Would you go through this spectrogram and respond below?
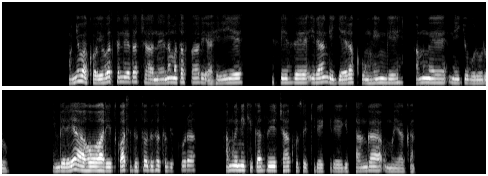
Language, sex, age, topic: Rundi, male, 36-49, education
